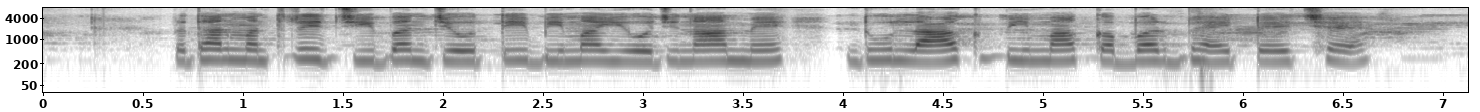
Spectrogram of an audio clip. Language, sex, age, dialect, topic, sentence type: Maithili, female, 36-40, Bajjika, banking, statement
